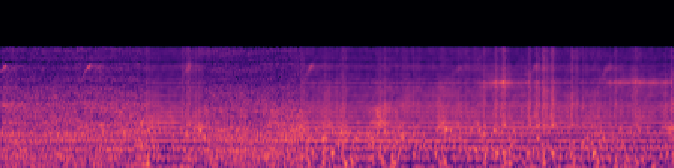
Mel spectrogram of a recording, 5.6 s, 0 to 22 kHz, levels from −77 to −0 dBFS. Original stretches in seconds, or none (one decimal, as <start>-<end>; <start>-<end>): 0.0-1.2; 1.7-2.5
